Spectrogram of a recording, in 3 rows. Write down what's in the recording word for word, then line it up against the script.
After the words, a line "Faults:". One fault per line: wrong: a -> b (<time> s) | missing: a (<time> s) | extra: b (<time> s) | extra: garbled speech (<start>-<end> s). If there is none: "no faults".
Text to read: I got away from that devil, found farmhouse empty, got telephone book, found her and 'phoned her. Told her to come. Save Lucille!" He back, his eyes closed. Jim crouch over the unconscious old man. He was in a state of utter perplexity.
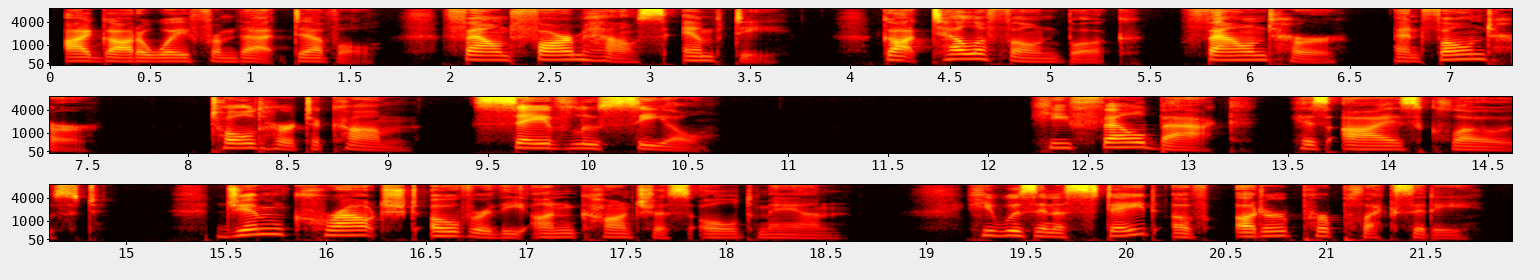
I got away from that devil, found farmhouse empty, got telephone book, found her and 'phoned her. Told her to come. Save Lucille!" He fell back, his eyes closed. Jim crouched over the unconscious old man. He was in a state of utter perplexity.
Faults:
extra: fell (12.4 s)
wrong: crouch -> crouched (15.8 s)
